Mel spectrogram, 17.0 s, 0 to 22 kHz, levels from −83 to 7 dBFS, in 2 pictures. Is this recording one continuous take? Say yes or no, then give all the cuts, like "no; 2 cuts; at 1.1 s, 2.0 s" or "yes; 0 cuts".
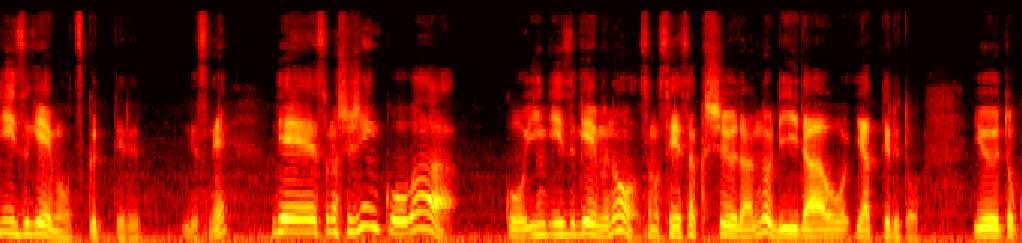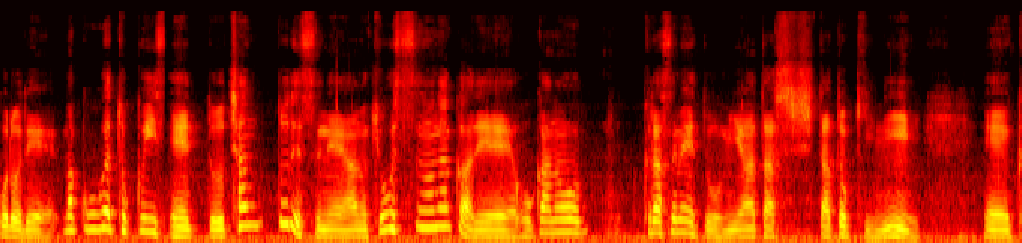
no; 1 cut; at 9.9 s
